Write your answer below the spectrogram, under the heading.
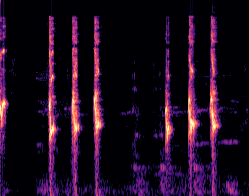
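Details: Sooty-headed bulbul lure recording meant to prompt bulbuls to sing back: two short bursts of three loud, bubbly, slurred notes, separated by a brief quiet pause.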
